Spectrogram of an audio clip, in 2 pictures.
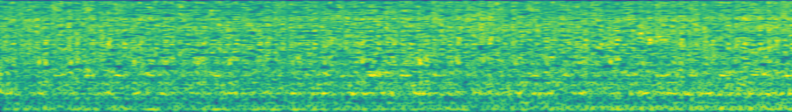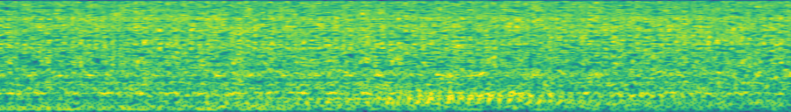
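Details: Holden Cruze petrol engine at idle: uneven stumbling beat instead of a smooth hum, a misfire; the coil spikes voltage but doesn't fire into the cylinder, so an internally failing ignition coil is suspected.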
